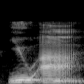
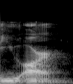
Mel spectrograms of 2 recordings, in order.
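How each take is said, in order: First: The final r sound is dropped. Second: The final r sound is pronounced. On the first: "in the New Yorker varieties, they say you ah" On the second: "as opposed to you are"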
